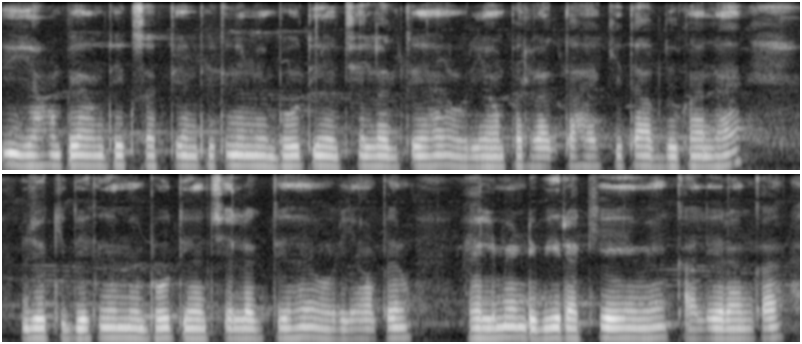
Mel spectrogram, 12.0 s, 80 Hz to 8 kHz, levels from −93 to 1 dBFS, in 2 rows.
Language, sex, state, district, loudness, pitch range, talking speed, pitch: Hindi, male, Bihar, Bhagalpur, -19 LUFS, 130-135 Hz, 200 wpm, 130 Hz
